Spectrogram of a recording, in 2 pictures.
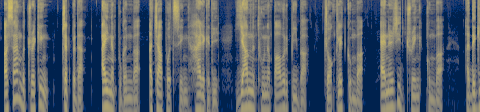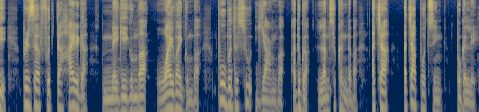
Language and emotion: Manipuri, neutral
